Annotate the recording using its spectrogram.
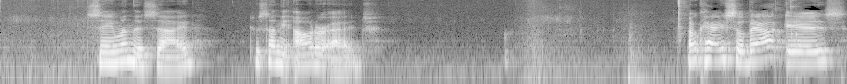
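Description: A woman speaks calmly, close to a microphone.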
